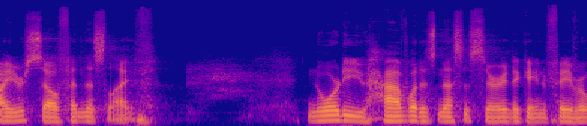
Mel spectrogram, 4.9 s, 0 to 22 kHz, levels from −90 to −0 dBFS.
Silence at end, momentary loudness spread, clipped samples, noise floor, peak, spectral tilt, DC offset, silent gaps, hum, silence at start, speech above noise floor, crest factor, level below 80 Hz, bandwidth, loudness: 0 s; 9 LU; under 0.1%; -60 dBFS; -6 dBFS; -5.5 dB/octave; under 0.1%; none; none; 0 s; 31 dB; 24 dB; -62 dBFS; 18.5 kHz; -30 LUFS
